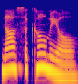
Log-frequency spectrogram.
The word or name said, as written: nosocomial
